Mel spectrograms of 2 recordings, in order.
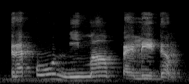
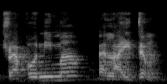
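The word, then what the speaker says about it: Treponema pallidum: So this can be framed as अ question ट्रेपोनीमा पैलेडम सुनिए भी ध्यान से। इसका उच्चारण सही करना है। लिखना भी सही है। ट्रेपोनीमा टी आर ई पी ओ एम ई एम ए ट्रेपोनीमा पैलाइडम पी ए double L आई डी यू एम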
